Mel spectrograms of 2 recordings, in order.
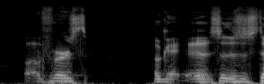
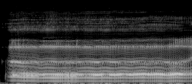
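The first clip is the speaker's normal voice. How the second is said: long, loud held moan; hammed-up drawn-out groan of pleasure; mock moan; 5 dB louder than usual. Man pleased by the video, long mock moan.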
